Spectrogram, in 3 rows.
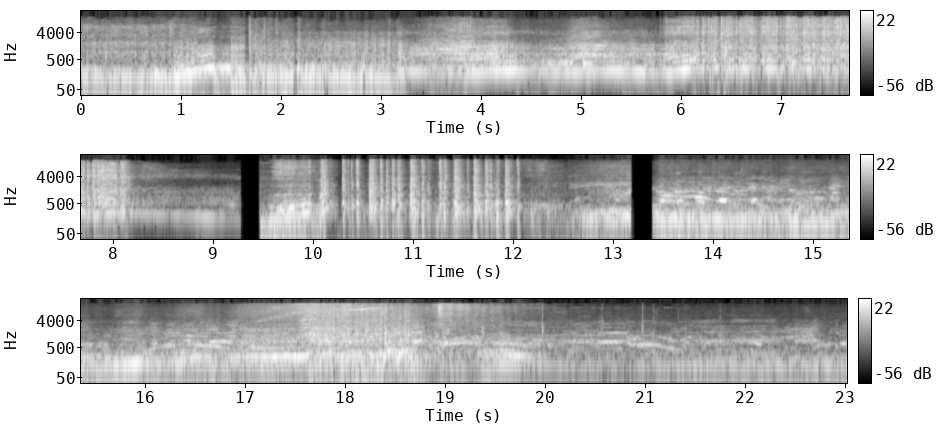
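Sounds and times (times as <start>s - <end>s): car engines revving: 0.0s - 11.1s, 11.8s - 23.0s
exhaust pops and bangs: 9.9s - 12.2s.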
